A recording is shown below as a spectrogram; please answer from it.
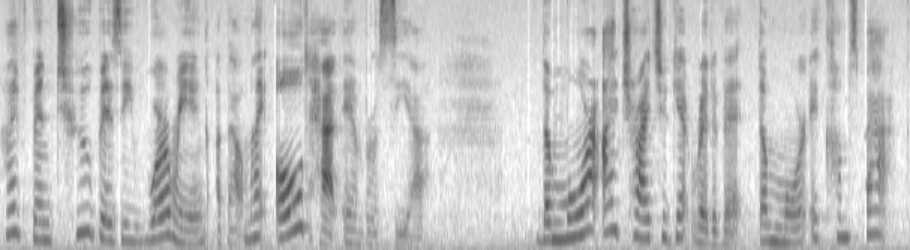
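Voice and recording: A woman's put-on character voice, fairly high in pitch, with vocal fry, big pitch swings and a fairly slow pace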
